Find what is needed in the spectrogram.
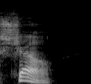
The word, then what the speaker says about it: Chell: Because Chell is it, I hear it a lot of times called it her, a lot of times called Chell, and a lot of times called Shell. And I don't know what her name... I think it's Chell. – It's C-H-E-L-L, so pronounce it how you wish. – Well, because I think if you listen to the dev commentary for Portal 2, I believe Gabe Newell pronounces it Chell.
